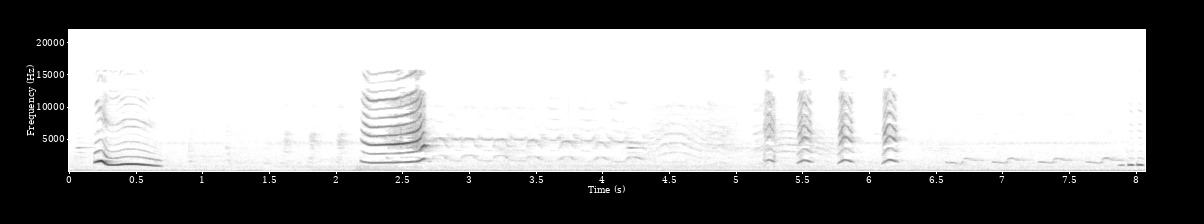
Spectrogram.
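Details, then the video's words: Wild-style black-throated laughingthrush song for training caged birds: a loud downslurred whistle, a harsh rasping note with wavering tones, then quiet scattered chips and soft warbled notes. "Khướu Hót giọng rừng DÌU BỔI YẾU LỬA HÓT,luyện khướu bổi hót nhanh căng lửa"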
